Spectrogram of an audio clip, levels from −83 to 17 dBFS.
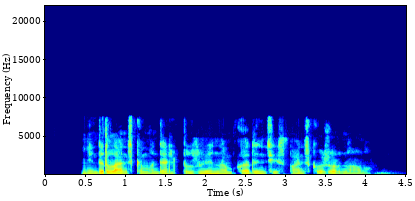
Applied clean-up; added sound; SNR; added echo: neural mask model DeepFilterNet 3.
